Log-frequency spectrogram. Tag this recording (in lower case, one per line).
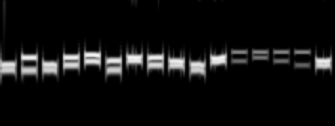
alarm
telephone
